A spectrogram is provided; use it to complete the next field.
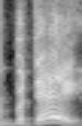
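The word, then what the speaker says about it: Tyler Badie: But the leading rusher for the Denver Broncos, tied between 2 guys, some guy named Bo Nix, and then Tyler Bidet, who I've been pronouncing his name wrong this whole damn time.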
